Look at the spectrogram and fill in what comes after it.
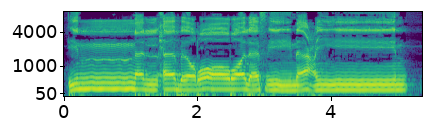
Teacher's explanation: Pada surah pada ayat innal abrara lafi na'im, seperti biasa innal gunnah panjangkan, innal abrara qalqalah surah dan tipiskan, abrara ada dua ra di sini, ra tebalkan, jangan sampai ru, jangan sampai vokalnya ru salah, tapi ra innal abrara lafi na'im.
